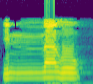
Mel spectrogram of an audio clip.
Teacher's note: Innahu nun tasdid. Ifgham bigunnah kamil. Ifgham dengan gunnah, dengung yang sempurna. Jadi nun tasdid inna ditahan beberapa saat.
